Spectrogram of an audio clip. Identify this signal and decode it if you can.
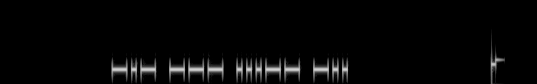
Morse code, heard as a keyed tone, about 25 wpm, 700 Hz. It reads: KO3D
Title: USA Call Signs - 4 Characters - 2x Character Spacing - 25wpm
